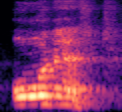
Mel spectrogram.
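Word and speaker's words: honest: अब जब कसोनेंट है लेकिन इसका जो प्रोनाउंसिएशन है इसका जो उच्चारण है जो उच्चारण जो आ रहा है सेशन जो आ रहा है वो किसका आ रहा है? ऑनेस्ट किसका आ रहा है?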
